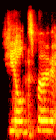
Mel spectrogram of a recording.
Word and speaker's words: Healdsburg: you might have to correct me if I'm mispronouncing that that's exactly right Healdsburg okay where she currently resides with her husband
